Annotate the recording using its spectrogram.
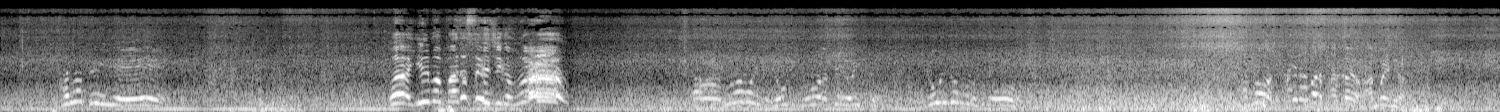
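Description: Adult men talk casually nearby outdoors.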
